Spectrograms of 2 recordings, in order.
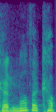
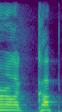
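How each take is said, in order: First: It is said in a posh British accent. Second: It is said in a Cockney accent. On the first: This sounds too uppity to the locals. "Fancy speaks with like a proper British accent" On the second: This is how the locals talk. "Down here, it's like Cockney"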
